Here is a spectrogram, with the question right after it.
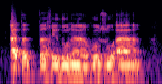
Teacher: Imam Syu'bah membacanya bil hamzi, dengan hamzah.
